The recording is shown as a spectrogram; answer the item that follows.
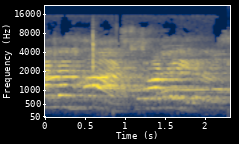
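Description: Indistinct distant voices carrying across a stadium over a steady background murmur.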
